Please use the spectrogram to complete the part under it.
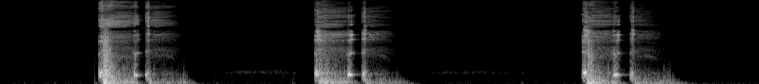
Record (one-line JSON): {"three_cough_length": "7.6 s", "three_cough_amplitude": 32768, "three_cough_signal_mean_std_ratio": 0.34, "survey_phase": "beta (2021-08-13 to 2022-03-07)", "age": "18-44", "gender": "Female", "wearing_mask": "No", "symptom_runny_or_blocked_nose": true, "symptom_sore_throat": true, "symptom_fatigue": true, "symptom_fever_high_temperature": true, "symptom_headache": true, "symptom_change_to_sense_of_smell_or_taste": true, "symptom_loss_of_taste": true, "symptom_onset": "3 days", "smoker_status": "Current smoker (e-cigarettes or vapes only)", "respiratory_condition_asthma": false, "respiratory_condition_other": false, "recruitment_source": "Test and Trace", "submission_delay": "2 days", "covid_test_result": "Positive", "covid_test_method": "RT-qPCR", "covid_ct_value": 28.6, "covid_ct_gene": "ORF1ab gene", "covid_ct_mean": 29.5, "covid_viral_load": "210 copies/ml", "covid_viral_load_category": "Minimal viral load (< 10K copies/ml)"}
